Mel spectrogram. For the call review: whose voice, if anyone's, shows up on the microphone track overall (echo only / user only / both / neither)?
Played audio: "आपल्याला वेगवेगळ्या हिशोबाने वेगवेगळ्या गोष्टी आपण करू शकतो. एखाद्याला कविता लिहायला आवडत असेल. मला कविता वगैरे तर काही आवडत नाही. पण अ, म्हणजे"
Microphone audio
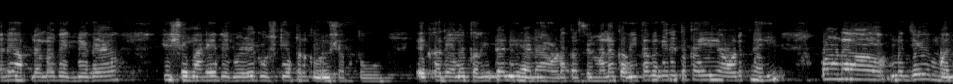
echo only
